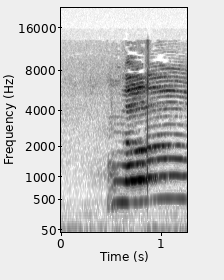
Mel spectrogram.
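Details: Pet cat at home giving a single clear meow that rises then holds steady with strong harmonics, after a person tells it it cannot get out yet; quiet room.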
